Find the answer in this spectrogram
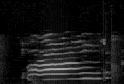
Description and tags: A 'meow' sound from my kitty Luna. Recorded with my microphone.
kitty, rawr, luna, cat, fx, meow, purr, sound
